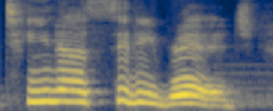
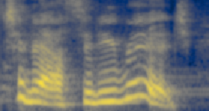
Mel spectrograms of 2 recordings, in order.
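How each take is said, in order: First: The first word is split into two words. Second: The first word is said as one word. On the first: The speaker calls it wrong. "I slaughtered her name the first time I said it. I said Tina City Ridge" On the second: The speaker calls it right. "oh, wait, no, that's Tenacity Ridge"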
